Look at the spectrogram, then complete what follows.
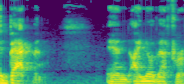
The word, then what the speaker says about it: Bachman: you doesn't really care but it is backman and i know that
